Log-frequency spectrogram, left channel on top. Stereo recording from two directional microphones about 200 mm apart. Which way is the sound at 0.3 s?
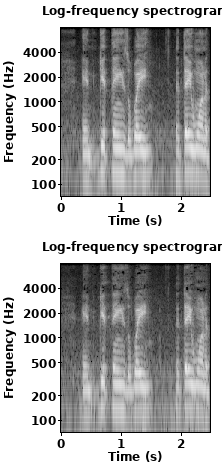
40° left (ahead or behind).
